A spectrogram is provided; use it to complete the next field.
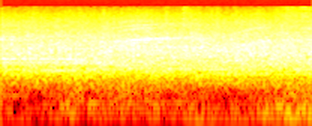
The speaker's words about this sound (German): So, danke für den Applaus.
